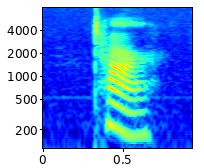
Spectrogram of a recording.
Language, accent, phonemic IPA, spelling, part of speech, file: English, US, /tɑɹ/, tar, noun / verb, En-us-tar.ogg
- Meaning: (noun) A black, oil, sticky, viscous substance, consisting mainly of hydrocarbons derived from organic materials such as wood, peat, or coal.: Coal tar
